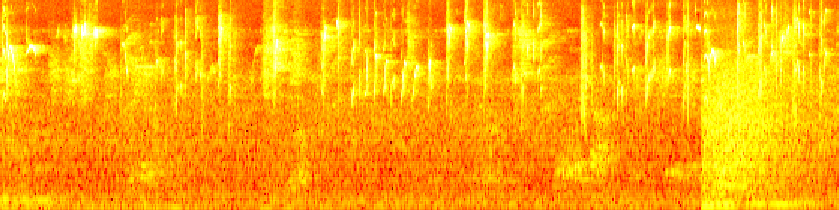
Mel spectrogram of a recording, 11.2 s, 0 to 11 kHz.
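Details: Olive-backed sunbird singing a fast trilling song, used as a lure to make caged birds sing, recorded on a Samsung J5: dense streams of very high, thin tweets and rapid chips, with a low rumble and a sudden noisy section near the end.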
